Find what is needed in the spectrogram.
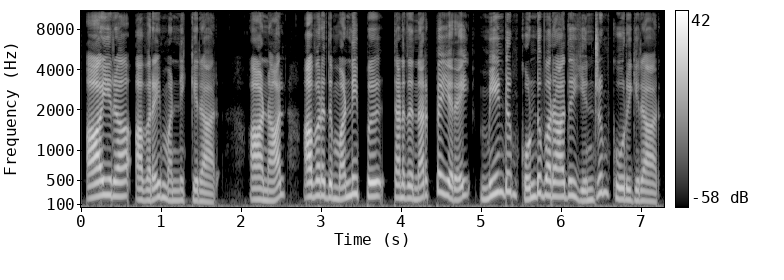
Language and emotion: Tamil, neutral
